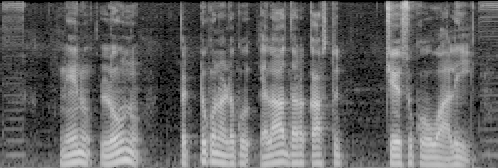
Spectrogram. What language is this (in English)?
Telugu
